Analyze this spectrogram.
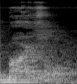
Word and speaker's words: Mizell: And my grandfather was illiterate and he didn't understand phonetics, so he pronounced it Mizell.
